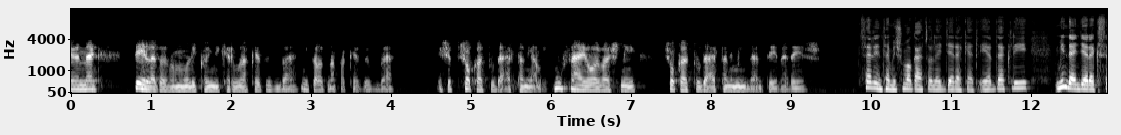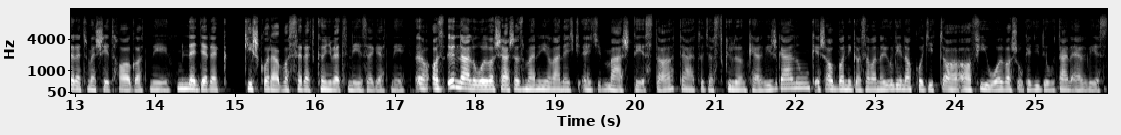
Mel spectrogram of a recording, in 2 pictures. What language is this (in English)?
Hungarian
